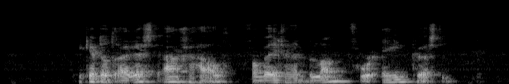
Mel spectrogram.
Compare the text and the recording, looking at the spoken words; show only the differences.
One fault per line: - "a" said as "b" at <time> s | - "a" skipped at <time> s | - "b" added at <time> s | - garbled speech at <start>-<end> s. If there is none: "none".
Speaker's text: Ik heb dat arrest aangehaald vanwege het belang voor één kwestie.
none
